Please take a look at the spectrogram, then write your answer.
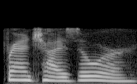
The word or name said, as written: franchisor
